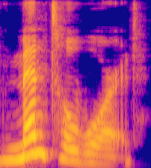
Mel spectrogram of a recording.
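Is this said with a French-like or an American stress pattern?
American. The stress pattern sounds American, not French. The speaker calls it right. "instead of mental ward"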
